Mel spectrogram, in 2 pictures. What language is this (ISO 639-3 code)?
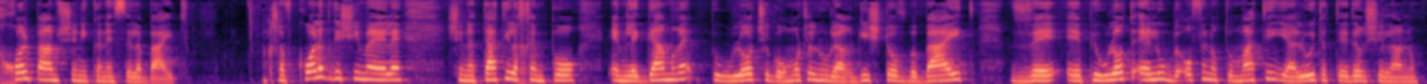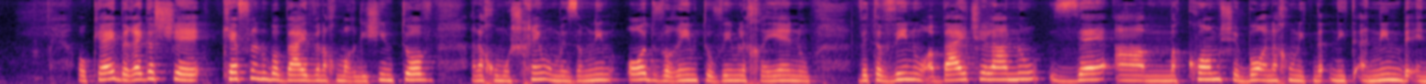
heb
